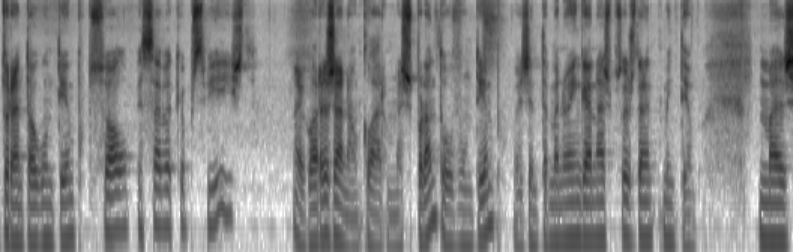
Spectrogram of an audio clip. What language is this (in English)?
Portuguese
